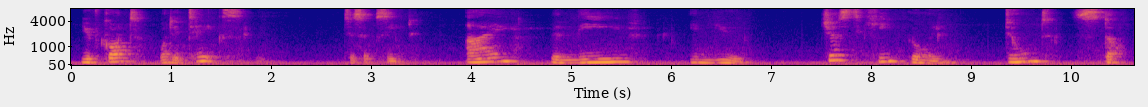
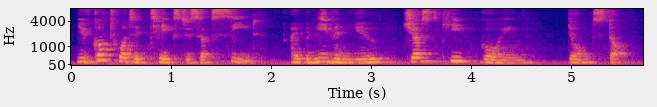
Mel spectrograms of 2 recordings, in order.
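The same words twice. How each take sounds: First: It is said with pauses between sentences. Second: It is said quickly without pauses.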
